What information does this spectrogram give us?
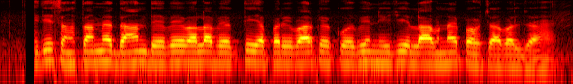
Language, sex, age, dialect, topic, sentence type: Magahi, male, 18-24, Southern, banking, statement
